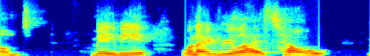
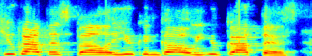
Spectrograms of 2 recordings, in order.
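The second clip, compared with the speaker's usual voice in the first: cheering; 7 semitones higher than usual. Retold or imitated. Friends cheering her on.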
